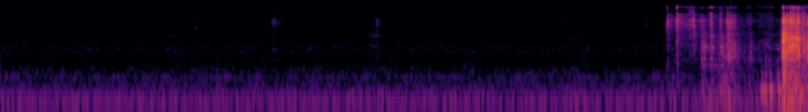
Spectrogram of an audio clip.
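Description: Faint low room hum, then near the end a quick cluster of clicks and knocks from a paper trimmer being handled as card stock is set in place and the clear cutting rail is pressed down, the loudest click just before the end.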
